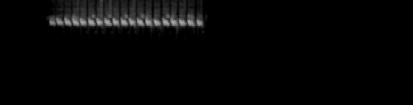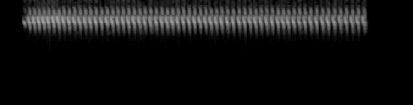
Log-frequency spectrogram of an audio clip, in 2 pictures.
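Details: Greenfinch song from an educational recording of wild birds: a short clear trill of rapid high notes, a two-second pause, then a longer harsh, buzzy rattle of about three and a half seconds.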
